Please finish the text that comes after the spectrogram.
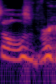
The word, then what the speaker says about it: Salisbury: going to read that Salisbury Salsbury Salsbury because we're British and we don't we don't pronounce things correctly it's Salsbury our language has clearly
